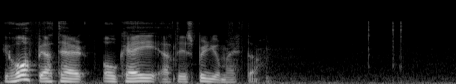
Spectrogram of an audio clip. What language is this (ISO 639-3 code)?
fao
